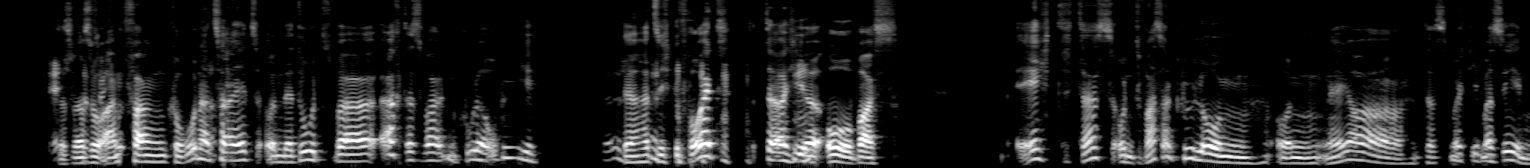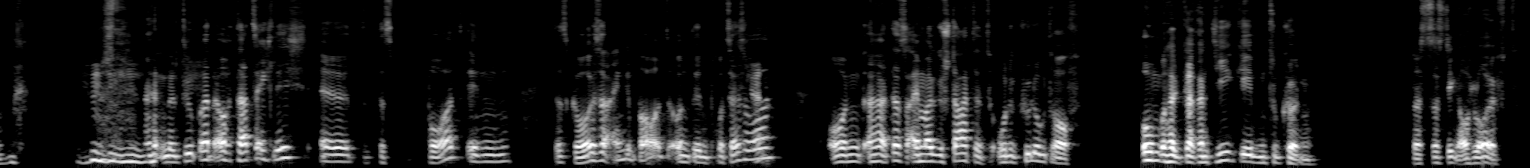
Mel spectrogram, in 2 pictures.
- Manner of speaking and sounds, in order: tapping; in English: "Dude"; chuckle; snort; chuckle
- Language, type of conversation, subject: German, unstructured, Hast du ein Hobby, das dich richtig begeistert?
